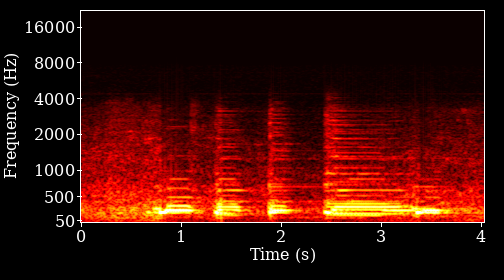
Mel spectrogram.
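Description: Acoustic guitar strummed: three short chords in quick succession, then a fourth held and left ringing for about a second.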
